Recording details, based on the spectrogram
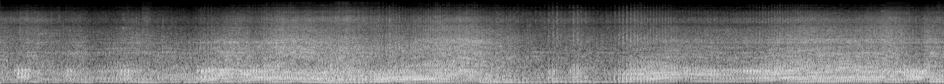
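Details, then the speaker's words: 1998 Yamaha Grizzly 600 4x4 single-cylinder, revived after sitting for years with carburetor cleaning, new lines and oil change; throttle blips pick up cleanly and settle back without stumbling, running healthy. "clean the carburetor up change the oil she's good to go sounds good"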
